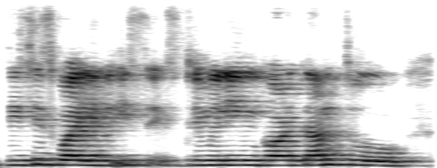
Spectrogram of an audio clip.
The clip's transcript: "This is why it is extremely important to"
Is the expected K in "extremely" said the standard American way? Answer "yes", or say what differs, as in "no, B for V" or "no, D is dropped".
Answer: yes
